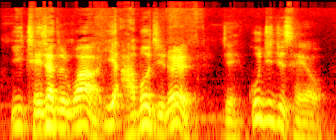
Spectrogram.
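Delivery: ordinary delivery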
